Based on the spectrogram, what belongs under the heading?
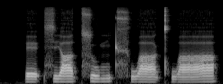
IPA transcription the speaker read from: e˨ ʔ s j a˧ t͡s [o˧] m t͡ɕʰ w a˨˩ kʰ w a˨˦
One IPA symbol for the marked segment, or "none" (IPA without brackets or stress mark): u˧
